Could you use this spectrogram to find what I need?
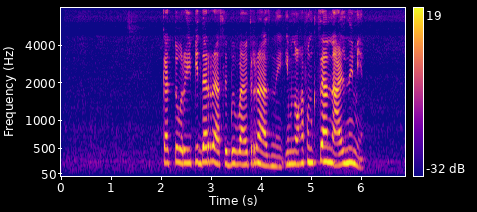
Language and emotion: Russian, angry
